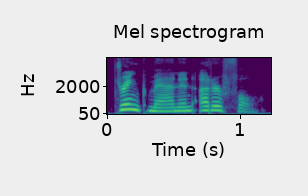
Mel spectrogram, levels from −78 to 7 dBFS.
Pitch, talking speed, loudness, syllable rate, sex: 225 Hz, 195 wpm, -19 LUFS, 5.8 syllables/s, female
